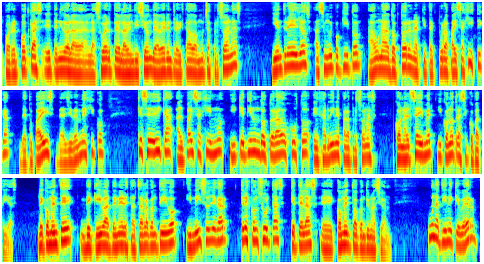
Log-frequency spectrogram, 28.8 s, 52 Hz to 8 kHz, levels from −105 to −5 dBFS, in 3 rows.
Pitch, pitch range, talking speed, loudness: 145 Hz, 125-180 Hz, 175 wpm, -22 LUFS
